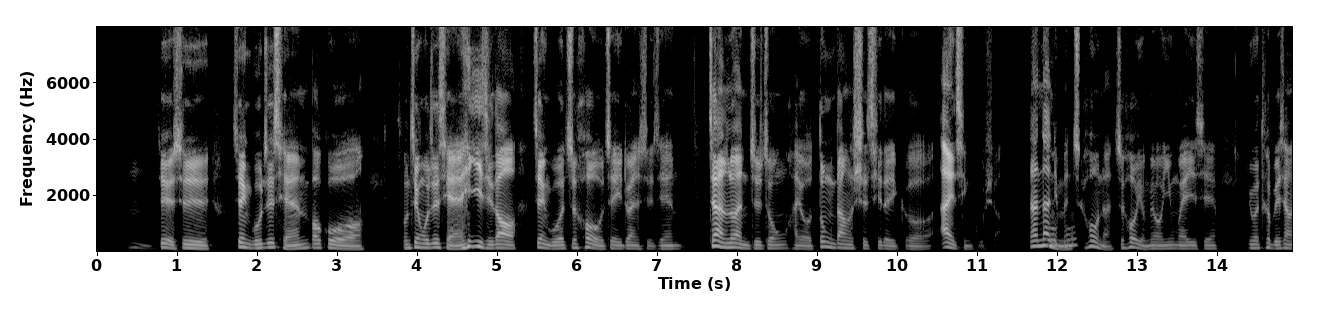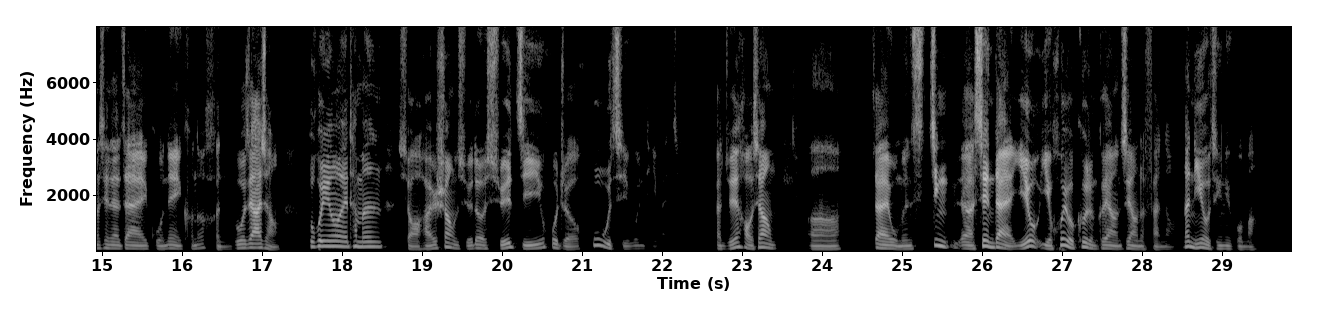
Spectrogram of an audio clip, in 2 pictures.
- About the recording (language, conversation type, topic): Chinese, podcast, 你们家有过迁徙或漂泊的故事吗？
- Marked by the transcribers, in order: laughing while speaking: "一直到"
